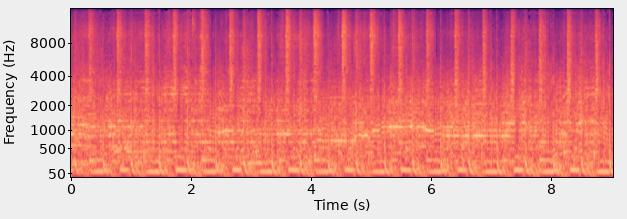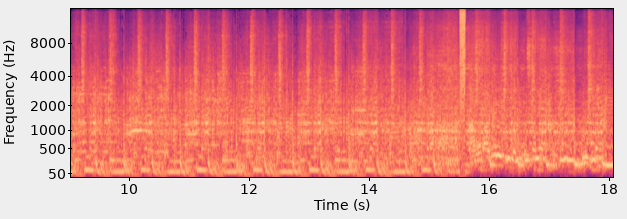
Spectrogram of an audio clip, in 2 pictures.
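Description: Electronic house dance music with a steady kick-drum and bass beat and ticking hi-hats. Near the end a cymbal-like hit lands and the kick and bass drop out, leaving a wavering synth line.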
